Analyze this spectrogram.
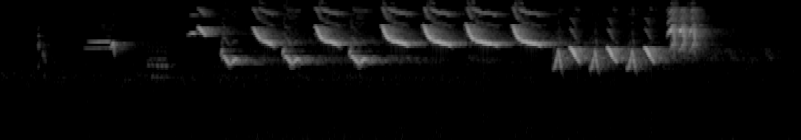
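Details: Common nightingale singing: a few soft introductory notes, then a run of about nine rapid repeated whistled notes with sharp downward sweeps, ending in a quick bright flourish; faint low background hum.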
